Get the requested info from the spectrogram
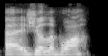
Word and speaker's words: Jolibois: Is it actually pronounced with that French accent? Or? – Yeah, you could say Jolibois, I guess. Jolibois. – Okay. – It is Cajun French.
